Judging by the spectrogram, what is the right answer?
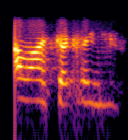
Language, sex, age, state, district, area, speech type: Hindi, female, 45-60, Uttar Pradesh, Ayodhya, rural, conversation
